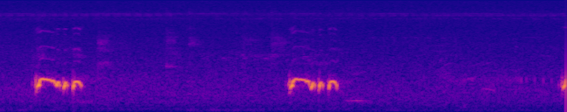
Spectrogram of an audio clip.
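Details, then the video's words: Territorial challenge song of a village zebra dove used to entice wild doves, with two full rolling coo phrases of rapid pulsed notes and the start of a third, faint soft chirps in between. "Merbok kampung - Anggar buat hal..pijak tak jatuh. Burung hutan siap bagi tandang."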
